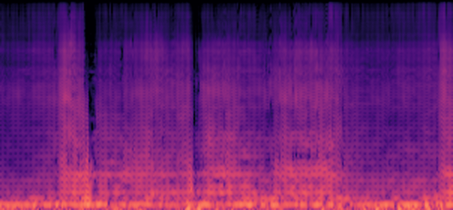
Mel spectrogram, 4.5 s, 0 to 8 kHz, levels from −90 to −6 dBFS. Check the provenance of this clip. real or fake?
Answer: fake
